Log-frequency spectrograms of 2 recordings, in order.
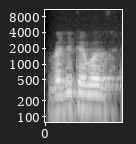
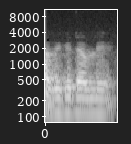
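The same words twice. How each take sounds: First: वेजिटेबल्स as "veji-tebuls", no "-lee"; correct pronunciation. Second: वेजिटेबली said wrongly as "vi-gi-teb-lee"; lower, mistaken "vigi-tebli" for वेजिटेबली; mispronounced "vegetable". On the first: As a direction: model वेजिटेबल्स with a j sound and "-buls" ending. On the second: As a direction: demonstrate the mistake, वेजिटेबली with hard g and final "-lee". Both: Shown as a demonstration. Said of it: "मत कहिएगा".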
